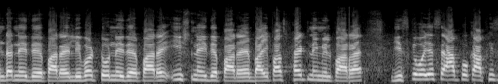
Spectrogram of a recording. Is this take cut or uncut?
uncut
